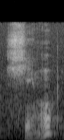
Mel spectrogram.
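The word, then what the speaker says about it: 省: So the second pronunciation, Xing means to examine, especially one's conscience.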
